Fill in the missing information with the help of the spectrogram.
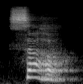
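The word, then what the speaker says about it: सः: और विसर्ग का जो प्रोनाउंसिएशन होता है, जो उच्चारण होता है, वह ह के रूप में होता है। जस्ट देख लीजिए, यह देखिए स, तो स के पश्चात जब विसर्ग लग जाएगा तो इसका जो उच्चारण होता है वह होता है सह, ठीक है।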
